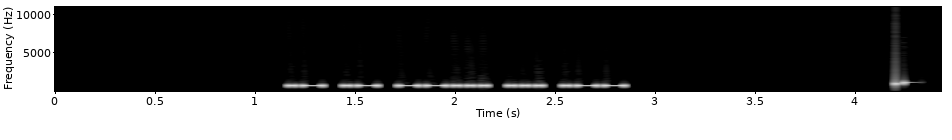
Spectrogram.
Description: Morse code, heard as a keyed tone, about 36 wpm, 700 Hz. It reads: AA7SW
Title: USA Call Signs - 5 Characters - 2x Character Spacing - 35wpm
